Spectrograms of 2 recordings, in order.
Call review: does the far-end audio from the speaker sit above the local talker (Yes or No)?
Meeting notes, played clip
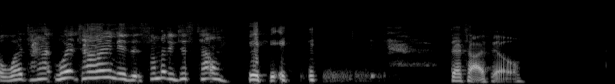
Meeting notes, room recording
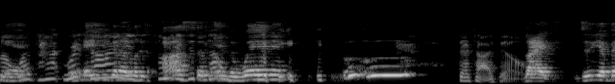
No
